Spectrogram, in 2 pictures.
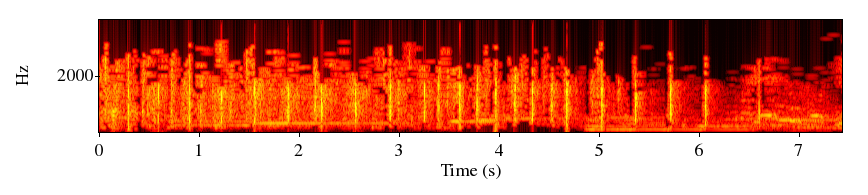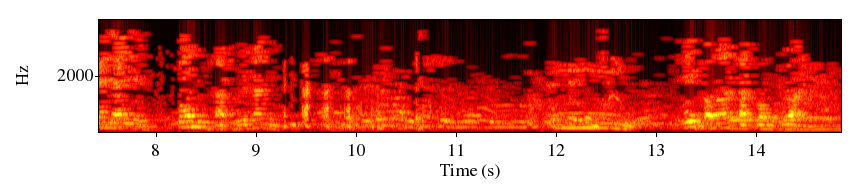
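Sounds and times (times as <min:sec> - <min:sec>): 
laughter: 0:00.0 - 0:01.8, 0:08.4 - 0:11.5
crowd clapping: 0:00.0 - 0:06.8
low sustained tone: 0:04.9 - 0:12.1
speech: 0:13.4 - 0:14.8.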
